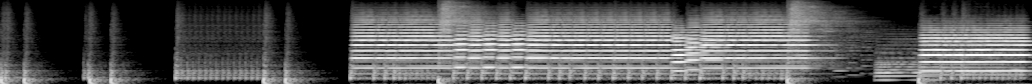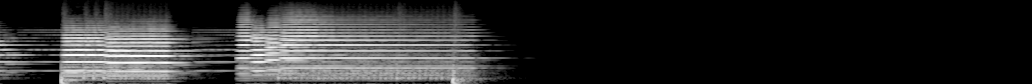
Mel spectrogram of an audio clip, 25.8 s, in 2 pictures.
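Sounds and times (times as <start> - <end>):
trumpet: 4.4 - 19.2.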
